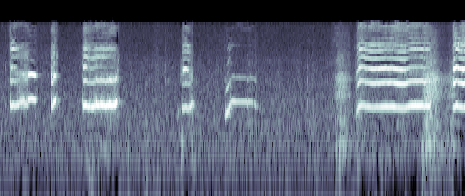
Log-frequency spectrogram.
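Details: Kittens crying in a rapid series of high, thin mews, some short and clipped, others drawn out and wavering, with a long insistent wail near the end; several kittens calling.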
